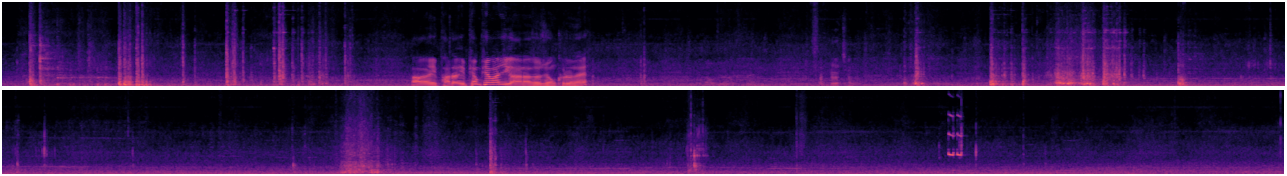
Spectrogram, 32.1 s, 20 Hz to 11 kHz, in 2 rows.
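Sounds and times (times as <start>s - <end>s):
low machine hum: 0.0s - 32.0s
tools and metal parts clattering: 0.3s - 4.5s, 12.3s - 16.7s.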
